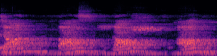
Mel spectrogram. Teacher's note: तो जैसे चांद, बांस, गांव, आंख, हंस, चिड़िया, नाक, अंगूठा, यानी इनको बोलने पर हमारे मुख और नासिका दोनों से वायु निकलती है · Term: अनुनासिक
